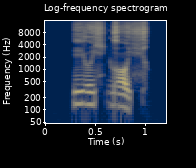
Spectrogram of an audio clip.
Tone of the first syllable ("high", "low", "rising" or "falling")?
low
